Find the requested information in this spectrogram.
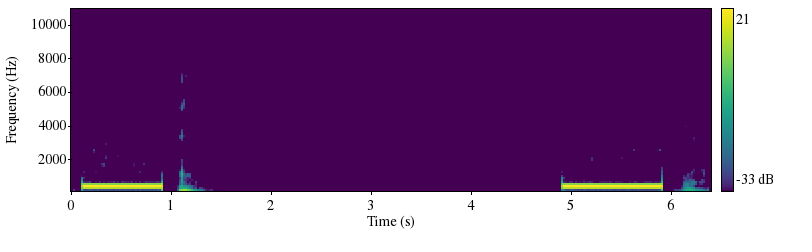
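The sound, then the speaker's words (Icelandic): A telephone line tone sounds while a call is being placed: two steady, mid-pitched beeps, each about a second long, separated by a long silence. A short burst of noise follows each beep. “Nei, ég er með núna að hringja hérna.”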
